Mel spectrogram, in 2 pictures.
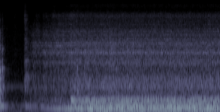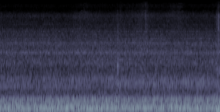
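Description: A steady machine hum with a low tone and several higher tones, fading in over the first second or two and then holding level.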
